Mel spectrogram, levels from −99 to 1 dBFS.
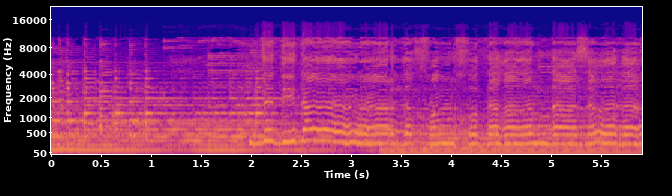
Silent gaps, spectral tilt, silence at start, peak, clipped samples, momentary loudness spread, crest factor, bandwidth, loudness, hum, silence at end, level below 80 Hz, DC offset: none; -4 dB/octave; 0 s; -16 dBFS; under 0.1%; 4 LU; 12 dB; 15 kHz; -27 LUFS; none; 0 s; -44 dBFS; under 0.1%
